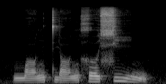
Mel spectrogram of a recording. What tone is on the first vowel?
rising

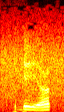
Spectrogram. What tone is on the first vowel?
low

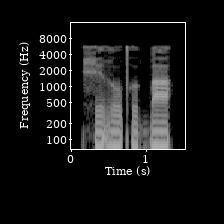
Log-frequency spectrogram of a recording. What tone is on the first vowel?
low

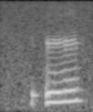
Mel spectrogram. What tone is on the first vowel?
rising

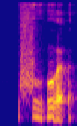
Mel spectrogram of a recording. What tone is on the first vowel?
low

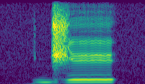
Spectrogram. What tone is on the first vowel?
high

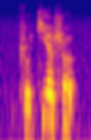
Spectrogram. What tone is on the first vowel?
rising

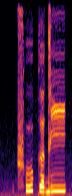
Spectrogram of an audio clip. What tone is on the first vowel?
rising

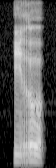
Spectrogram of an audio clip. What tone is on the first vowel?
low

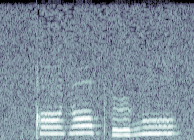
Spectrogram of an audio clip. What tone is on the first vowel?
high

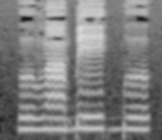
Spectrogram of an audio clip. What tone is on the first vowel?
low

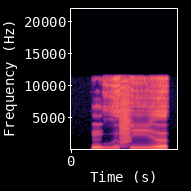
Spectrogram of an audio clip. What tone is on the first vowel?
low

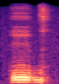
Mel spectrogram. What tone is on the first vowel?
low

